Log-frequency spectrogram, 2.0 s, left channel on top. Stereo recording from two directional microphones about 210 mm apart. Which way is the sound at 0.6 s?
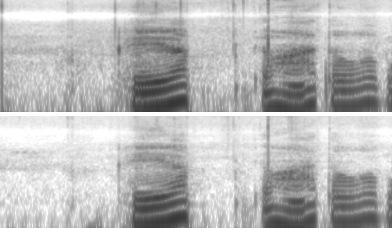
10° right (ahead or behind).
